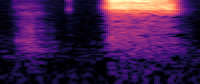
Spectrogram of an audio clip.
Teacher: s is a voiceless alveolar fricative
